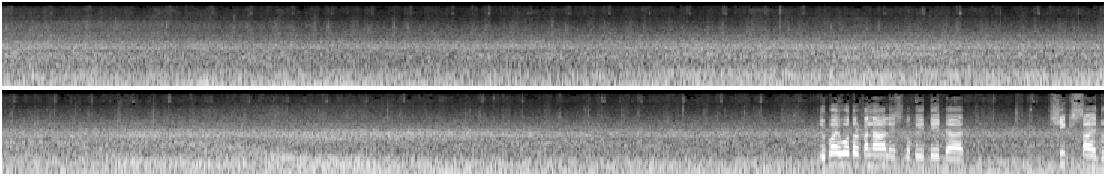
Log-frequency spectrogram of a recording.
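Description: A car drives along a road with a low, steady rumble.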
